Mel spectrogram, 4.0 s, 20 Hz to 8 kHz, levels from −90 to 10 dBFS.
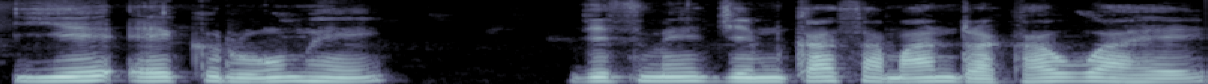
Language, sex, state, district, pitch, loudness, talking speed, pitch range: Hindi, male, Jharkhand, Sahebganj, 140 Hz, -18 LUFS, 165 wpm, 130-145 Hz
